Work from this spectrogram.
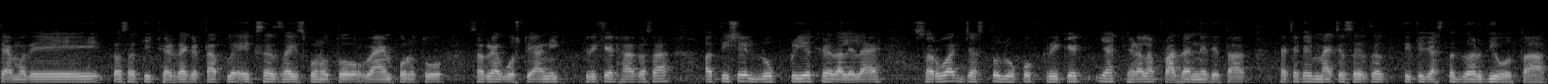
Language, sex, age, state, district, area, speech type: Marathi, male, 30-45, Maharashtra, Yavatmal, rural, spontaneous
